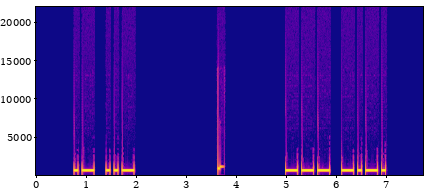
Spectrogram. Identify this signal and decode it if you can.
Morse code, heard as a keyed tone, about 15 wpm, 700 Hz. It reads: AU OC
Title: Top Two Letter Combinations in Words 15wpm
